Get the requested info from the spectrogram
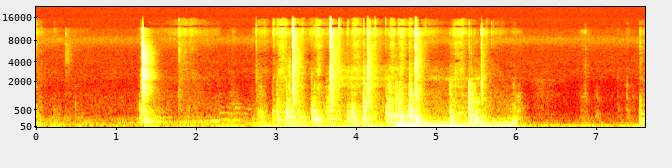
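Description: Small clicks, taps and rattles of a screwdriver, wires and parts being handled on a workbench. There is one sharp click about a second in, then a dense run of clicks with a low rumble under it through the middle.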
